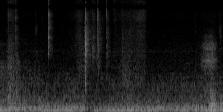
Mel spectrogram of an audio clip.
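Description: A few light clicks and taps from handling a makeup brush and eyeshadow palette, spread over a couple of seconds, over a steady low hum.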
